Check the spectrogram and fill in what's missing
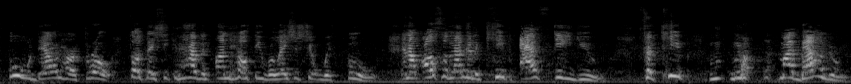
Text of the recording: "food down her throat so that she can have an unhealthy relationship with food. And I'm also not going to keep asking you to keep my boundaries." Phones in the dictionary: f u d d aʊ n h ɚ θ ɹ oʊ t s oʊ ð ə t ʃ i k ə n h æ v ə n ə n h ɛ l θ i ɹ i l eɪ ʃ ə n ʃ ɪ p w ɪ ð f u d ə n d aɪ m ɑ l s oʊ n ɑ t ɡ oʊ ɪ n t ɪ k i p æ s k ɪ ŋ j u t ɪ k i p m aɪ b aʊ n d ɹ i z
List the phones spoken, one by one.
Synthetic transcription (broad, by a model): f u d d aʊ n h ɚ θ ɹ oʊ t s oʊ ð ə t ʃ i k ə n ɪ v ə n ə n h ɛ l θ i ɹ i l eɪ ʃ ə n ʃ ɪ p w ɪ ð f u d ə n aɪ m ɑ l s oʊ n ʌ t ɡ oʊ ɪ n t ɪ k i p æ s k ɪ ŋ j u t ɪ k i p m aɪ b aʊ n d ɹ i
